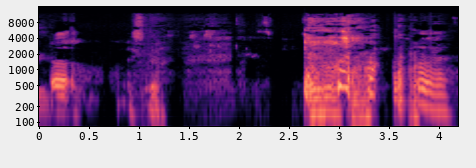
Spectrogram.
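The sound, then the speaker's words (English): A person coughs and clears their throat in a few rough, harsh bursts, with a quieter stretch in between and louder, raspy hacking toward the end. “that cough doesn't sound too good, man.”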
